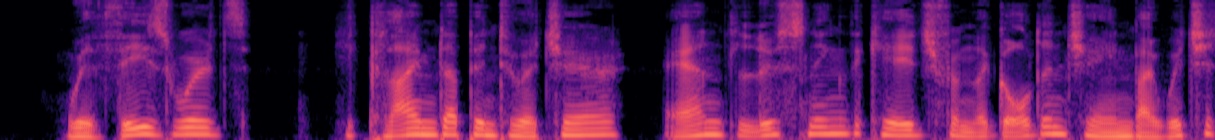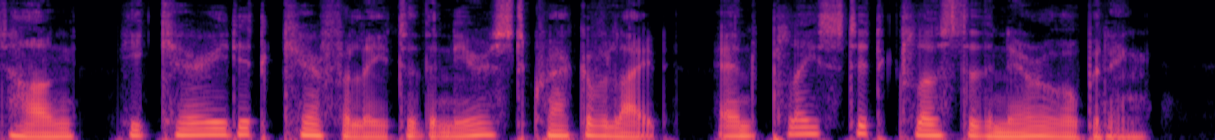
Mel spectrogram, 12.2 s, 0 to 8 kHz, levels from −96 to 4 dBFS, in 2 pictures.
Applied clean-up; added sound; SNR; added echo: none; none; none; none.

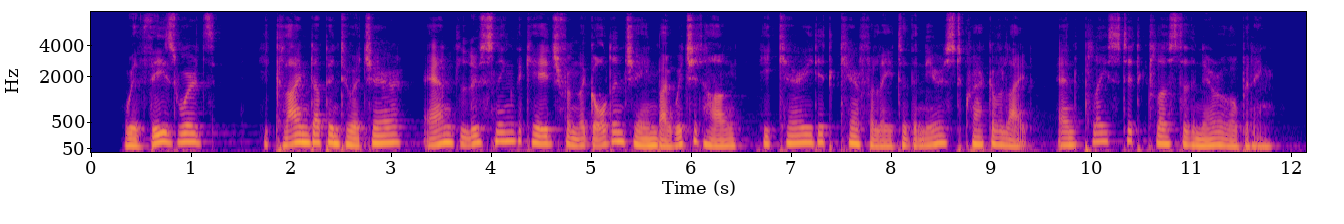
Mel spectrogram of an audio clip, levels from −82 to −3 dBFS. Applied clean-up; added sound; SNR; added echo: none; none; none; reverberation time 0.5 s.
